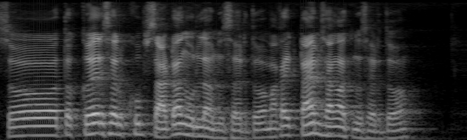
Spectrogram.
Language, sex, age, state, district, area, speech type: Goan Konkani, male, 30-45, Goa, Pernem, rural, spontaneous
